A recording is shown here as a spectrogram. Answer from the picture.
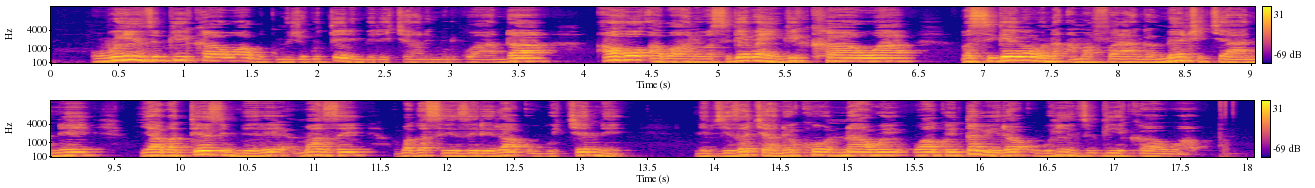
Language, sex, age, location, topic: Kinyarwanda, female, 36-49, Nyagatare, agriculture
